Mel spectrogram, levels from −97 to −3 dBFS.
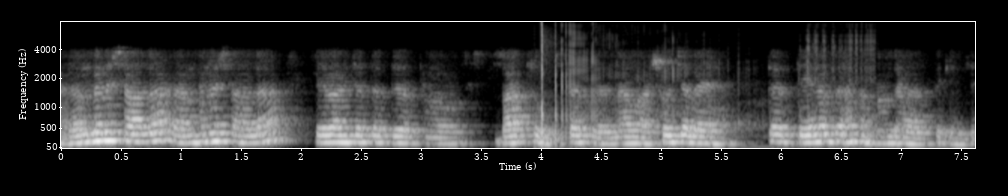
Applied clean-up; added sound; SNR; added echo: none; Coin (dropping); 19 dB; reverberation time 0.6 s.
